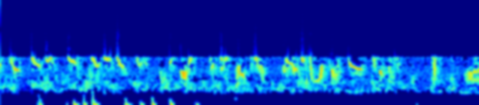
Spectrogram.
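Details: Caged white-eye singing strongly as its cage is held: an energetic run of sharp, bright twittering notes and slurs, with a series of dull knocks or taps early on.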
